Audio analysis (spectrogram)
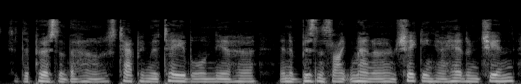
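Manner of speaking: usual speaking voice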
